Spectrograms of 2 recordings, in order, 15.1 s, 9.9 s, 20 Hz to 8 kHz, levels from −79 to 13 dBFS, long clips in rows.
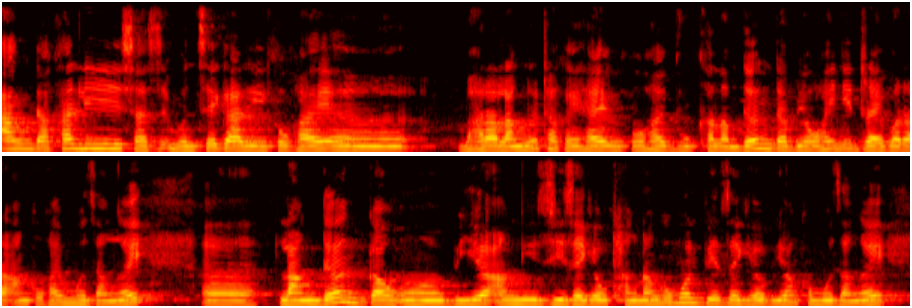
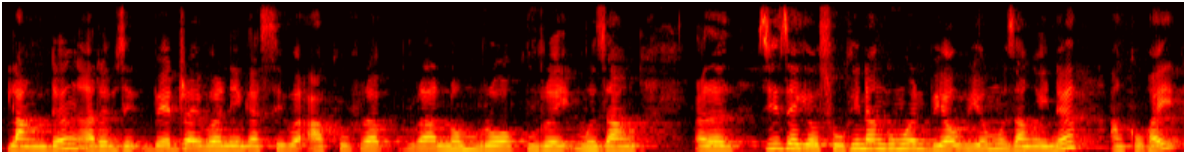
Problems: none marked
